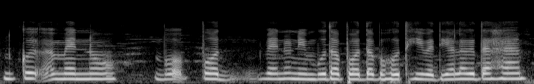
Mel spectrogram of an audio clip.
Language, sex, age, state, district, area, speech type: Punjabi, female, 18-30, Punjab, Mansa, urban, spontaneous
